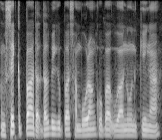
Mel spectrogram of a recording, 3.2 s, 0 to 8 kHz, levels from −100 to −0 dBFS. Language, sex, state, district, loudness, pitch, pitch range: Garo, male, Meghalaya, South Garo Hills, -19 LUFS, 115 Hz, 110-125 Hz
